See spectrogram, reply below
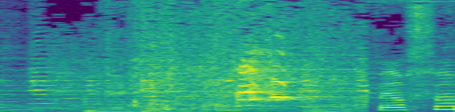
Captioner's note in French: rires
